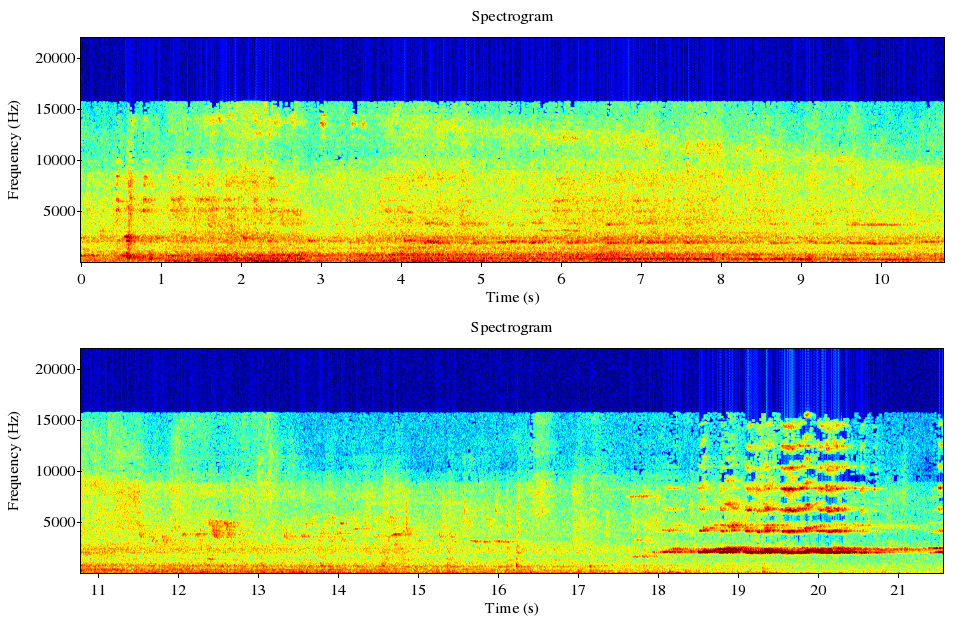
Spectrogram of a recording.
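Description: A train rumbles and clatters along the tracks close by.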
